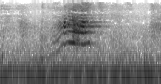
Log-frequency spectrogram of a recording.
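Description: A cat's drawn-out meow that rises in pitch and is loudest about a second in, made while it wrestles with another cat.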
